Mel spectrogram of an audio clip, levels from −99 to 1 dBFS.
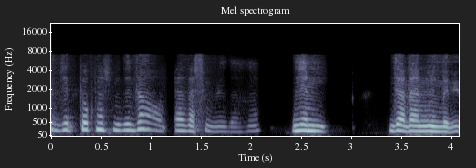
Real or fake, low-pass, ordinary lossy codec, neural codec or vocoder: fake; 7.2 kHz; none; codec, 16 kHz, 0.5 kbps, X-Codec, HuBERT features, trained on balanced general audio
